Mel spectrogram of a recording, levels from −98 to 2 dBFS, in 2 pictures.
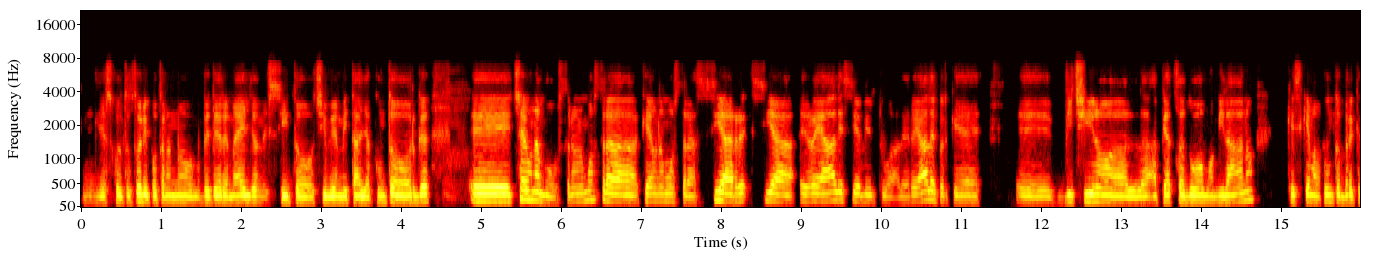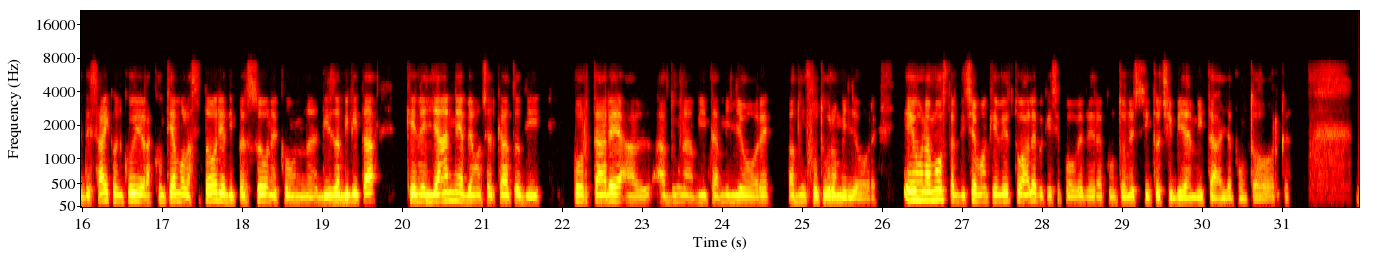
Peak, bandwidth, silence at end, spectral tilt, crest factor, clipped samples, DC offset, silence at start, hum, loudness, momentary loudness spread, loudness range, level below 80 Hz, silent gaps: -8 dBFS; 7.6 kHz; 0.2 s; -7.5 dB/octave; 16 dB; under 0.1%; under 0.1%; 0.05 s; none; -24 LUFS; 12 LU; 6 LU; -62 dBFS; 11.27-11.36 s, 14.90-14.94 s, 19.98-20.05 s, 22.04-22.14 s, 24.65-24.83 s, 26.18-26.22 s, 31.17-31.22 s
